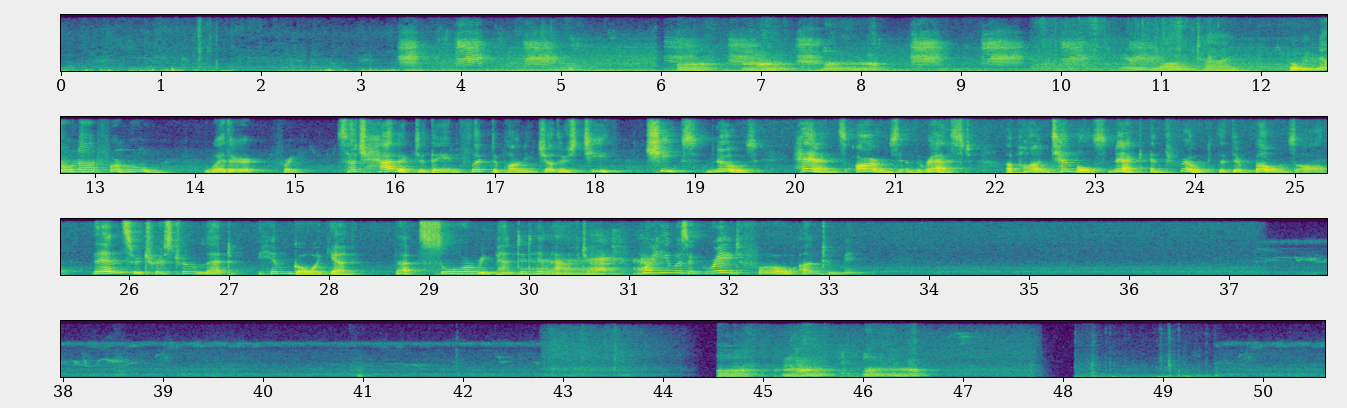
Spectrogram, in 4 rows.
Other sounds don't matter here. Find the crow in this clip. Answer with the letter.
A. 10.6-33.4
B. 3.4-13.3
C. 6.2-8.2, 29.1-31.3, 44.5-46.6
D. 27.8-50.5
B.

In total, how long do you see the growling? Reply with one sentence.
You can hear the growling for 6 seconds altogether.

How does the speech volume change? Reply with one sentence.
The volume of the speech stays about the same.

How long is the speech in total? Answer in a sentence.
The speech can be heard for 23 seconds in total.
